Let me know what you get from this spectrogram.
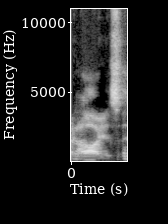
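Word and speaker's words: Lyre's: I know you said layers, but no, Lyres.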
